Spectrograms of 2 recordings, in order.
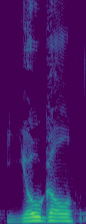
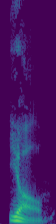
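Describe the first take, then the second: First: The name is said with two syllables. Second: The name is said with one syllable. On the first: The speaker calls it wrong. "I did pronounce that band as Yogle, and that was completely wrong" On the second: The speaker calls it right. "I will now be pronouncing their name as [name]"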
